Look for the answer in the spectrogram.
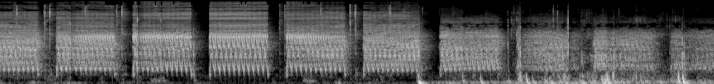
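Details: Snap Circuits fire alarm system, test 8, zone one triggered, horn on constant and strobe set: harsh buzzing horn blasts about 78 times a minute with short gaps. Fire alarm zone activation.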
